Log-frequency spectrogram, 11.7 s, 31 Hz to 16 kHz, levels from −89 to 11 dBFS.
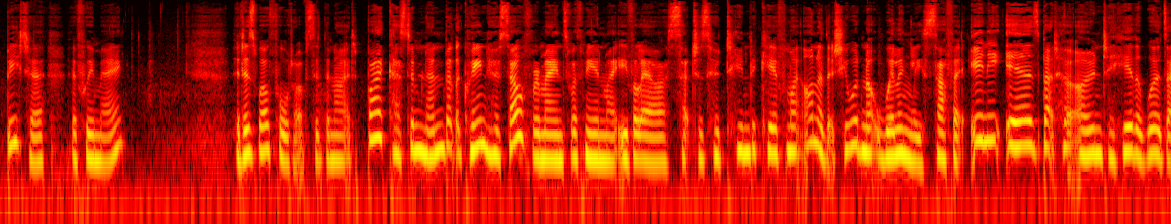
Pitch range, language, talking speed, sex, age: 185-235 Hz, English, 250 wpm, female, 30-49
